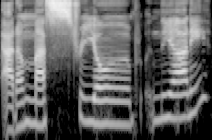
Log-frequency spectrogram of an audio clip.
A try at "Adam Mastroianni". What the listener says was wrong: Adam Mastroianni, I think. Oh no, there's no L. It's Adam Mastroianni. Adam Mastroianni.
